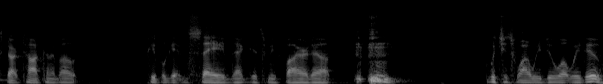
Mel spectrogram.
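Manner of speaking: soft voice, composing through strong held-back emotion. A pastor introducing his scripture reading, emotional, composing himself. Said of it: "I'm trying to compose myself".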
